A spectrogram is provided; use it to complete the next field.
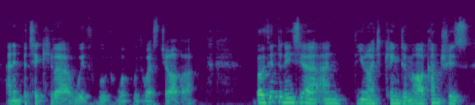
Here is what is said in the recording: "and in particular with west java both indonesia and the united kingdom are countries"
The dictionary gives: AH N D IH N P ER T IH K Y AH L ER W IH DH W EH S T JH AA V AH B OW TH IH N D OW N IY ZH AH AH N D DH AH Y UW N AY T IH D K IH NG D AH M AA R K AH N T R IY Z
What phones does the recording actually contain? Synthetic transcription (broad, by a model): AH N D IH N P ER T IH K Y AH W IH W IH DH W EH S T JH AA V AH B OW TH IH N D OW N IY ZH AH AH N DH AH Y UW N AY T IH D K IH NG D AH M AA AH K AH N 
